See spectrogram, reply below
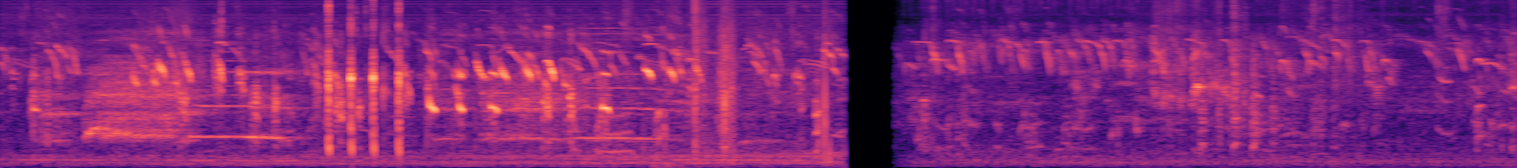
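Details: Captive red junglefowl in Mukomuko, Bengkulu, Indonesia, producing a busy chorus of high, falling chirps and sharp clicks, a brief silent break, then softer chirping continues.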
